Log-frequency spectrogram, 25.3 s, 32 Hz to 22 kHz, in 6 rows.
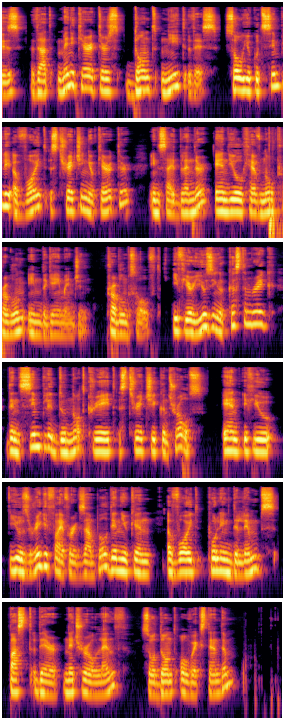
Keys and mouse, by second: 24.9 middle click, 25.1 shift+middle click.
